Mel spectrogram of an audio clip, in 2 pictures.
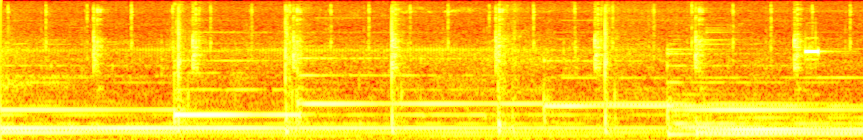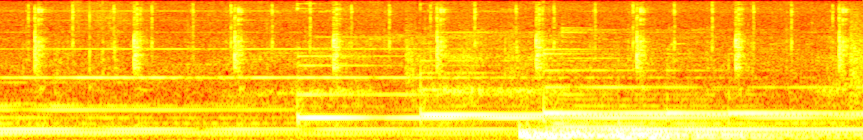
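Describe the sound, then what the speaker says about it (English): Clockwork ticking of cogs and springs comes from a door in Trails of Cold Steel, crisp ticks and clicks falling at irregular intervals over sustained tonal hums, with a heavier mechanical rumble rising near the end. "If you listen, you can hear the sounds of cogs and springs coming from it too."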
